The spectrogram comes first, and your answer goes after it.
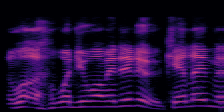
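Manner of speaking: incredulous bar guy. Retold or imitated. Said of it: "he's like".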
